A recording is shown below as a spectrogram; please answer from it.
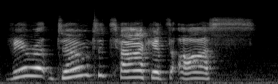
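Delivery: very loud, drawn-out, high yell. Calling out in character to Vera not to attack: yelling out. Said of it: "I'll yell out once she's in earshot".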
